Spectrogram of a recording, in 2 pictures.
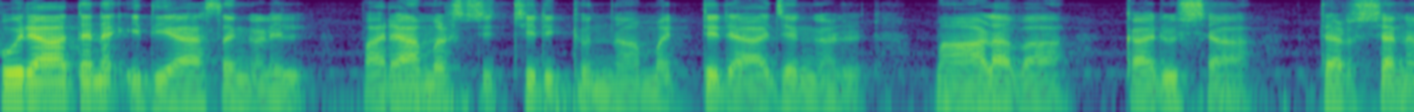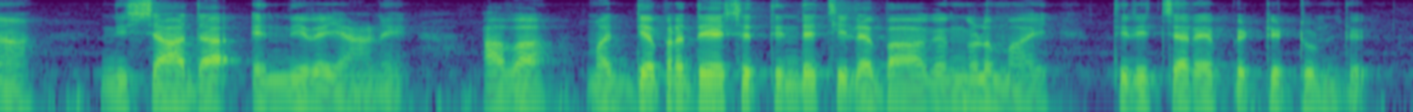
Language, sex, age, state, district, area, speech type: Malayalam, male, 18-30, Kerala, Malappuram, rural, read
